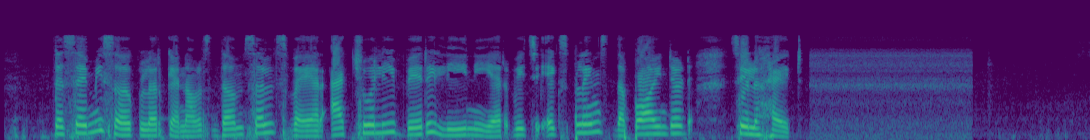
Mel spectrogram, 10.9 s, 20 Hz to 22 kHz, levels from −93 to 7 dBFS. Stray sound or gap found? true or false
false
